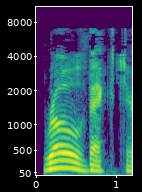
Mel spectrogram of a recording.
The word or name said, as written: row vector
